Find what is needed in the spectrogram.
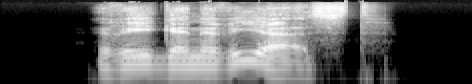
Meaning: second-person singular present of regenerieren
- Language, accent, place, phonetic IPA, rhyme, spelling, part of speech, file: German, Germany, Berlin, [ʁeɡəneˈʁiːɐ̯st], -iːɐ̯st, regenerierst, verb, De-regenerierst.ogg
